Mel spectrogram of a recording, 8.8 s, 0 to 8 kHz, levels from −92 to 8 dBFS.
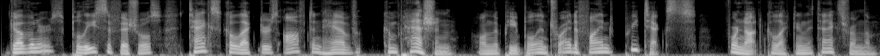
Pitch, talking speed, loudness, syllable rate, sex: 125 Hz, 155 wpm, -22 LUFS, 5.0 syllables/s, male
